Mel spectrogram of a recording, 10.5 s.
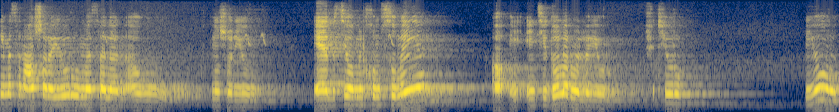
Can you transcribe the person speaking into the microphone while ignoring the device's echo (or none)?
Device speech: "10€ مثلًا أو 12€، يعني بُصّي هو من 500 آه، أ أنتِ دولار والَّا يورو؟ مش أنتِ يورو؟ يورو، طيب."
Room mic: none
